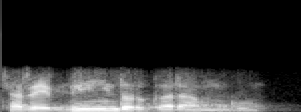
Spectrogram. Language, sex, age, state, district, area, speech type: Odia, male, 18-30, Odisha, Rayagada, urban, conversation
